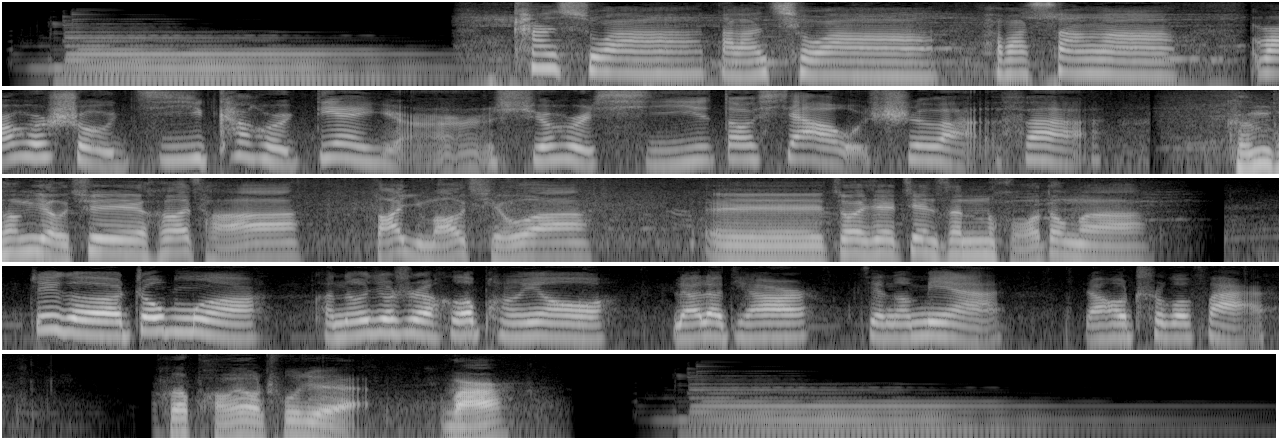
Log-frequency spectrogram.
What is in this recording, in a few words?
Mandarin Accent Challenge North or South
